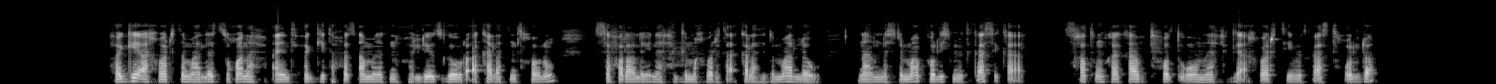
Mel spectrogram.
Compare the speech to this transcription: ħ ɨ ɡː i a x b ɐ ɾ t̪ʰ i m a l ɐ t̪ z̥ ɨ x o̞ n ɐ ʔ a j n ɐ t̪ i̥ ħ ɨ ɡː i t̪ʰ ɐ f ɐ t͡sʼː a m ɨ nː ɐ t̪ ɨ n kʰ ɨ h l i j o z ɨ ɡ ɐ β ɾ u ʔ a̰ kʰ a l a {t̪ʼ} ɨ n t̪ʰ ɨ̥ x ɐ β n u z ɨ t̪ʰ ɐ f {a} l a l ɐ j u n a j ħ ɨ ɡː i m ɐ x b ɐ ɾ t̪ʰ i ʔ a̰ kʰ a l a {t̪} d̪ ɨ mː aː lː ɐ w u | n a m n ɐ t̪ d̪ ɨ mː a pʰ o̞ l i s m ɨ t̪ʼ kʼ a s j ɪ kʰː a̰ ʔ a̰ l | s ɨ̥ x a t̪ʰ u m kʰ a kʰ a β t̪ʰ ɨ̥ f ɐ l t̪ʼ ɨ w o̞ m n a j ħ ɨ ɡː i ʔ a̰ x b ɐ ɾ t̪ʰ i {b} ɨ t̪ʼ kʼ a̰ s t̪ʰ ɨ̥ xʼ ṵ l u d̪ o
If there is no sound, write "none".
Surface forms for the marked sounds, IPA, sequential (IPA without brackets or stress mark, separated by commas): t̪, ɐ, t̪, m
